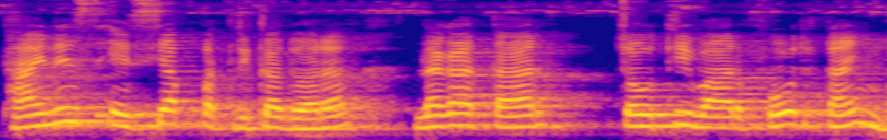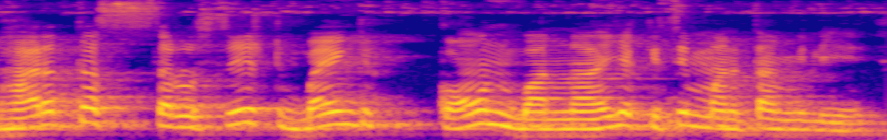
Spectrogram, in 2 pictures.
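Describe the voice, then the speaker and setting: A man's voice: high-pitched, moderate pace, darkish tone, poor audio. A man teaching exam-prep current affairs as a lecture, repeating each question and tagging lines with "theek hai", in a North Indian Hindi accent.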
